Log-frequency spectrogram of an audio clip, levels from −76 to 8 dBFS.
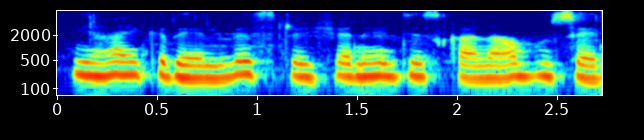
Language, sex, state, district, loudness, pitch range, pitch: Hindi, female, Punjab, Kapurthala, -14 LUFS, 190-220 Hz, 205 Hz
